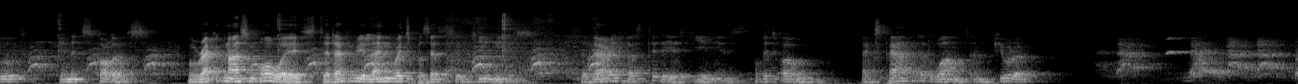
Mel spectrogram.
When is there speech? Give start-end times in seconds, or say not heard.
0.0-10.2.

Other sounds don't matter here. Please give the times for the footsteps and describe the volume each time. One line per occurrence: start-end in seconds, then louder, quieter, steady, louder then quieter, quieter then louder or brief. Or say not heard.
not heard.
